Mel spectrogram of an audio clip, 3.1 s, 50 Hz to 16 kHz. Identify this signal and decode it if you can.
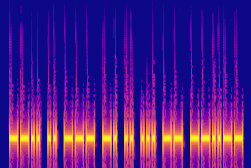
Morse code, heard as a keyed tone, about 36 wpm, 700 Hz. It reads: ZIONISM,
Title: Pangram Challenge v2 - 35wpm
